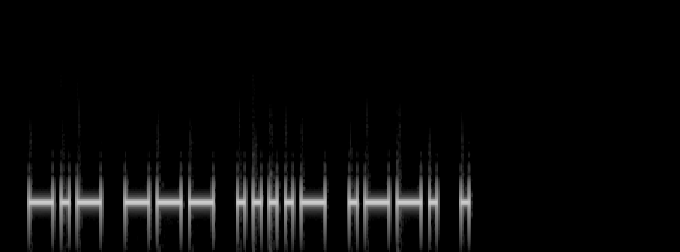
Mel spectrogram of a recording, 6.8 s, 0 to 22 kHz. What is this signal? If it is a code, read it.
Morse code, heard as a keyed tone, about 15 wpm, 700 Hz. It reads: KO4PE
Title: USA Call Signs - 5 Characters - Repeated 2x - 15wpm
